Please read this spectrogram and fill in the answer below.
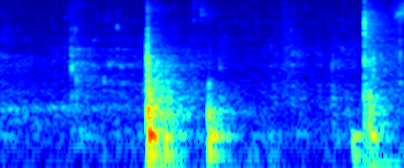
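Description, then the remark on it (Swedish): Cold milk splashes from a jug in several short, wet bursts, the strongest about a third of the way in, then softer drips and a final splash, with no talking. “jag hällde kall, eh, mjölk i kannan där till dig.”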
